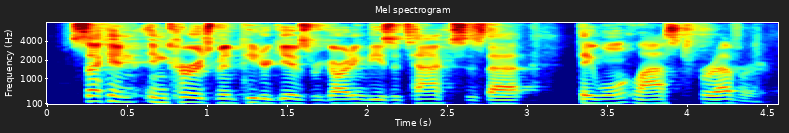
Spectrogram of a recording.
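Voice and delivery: normal talking voice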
